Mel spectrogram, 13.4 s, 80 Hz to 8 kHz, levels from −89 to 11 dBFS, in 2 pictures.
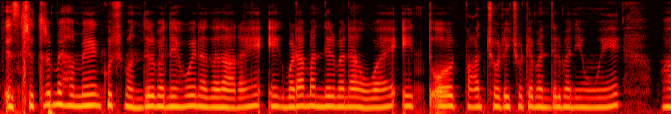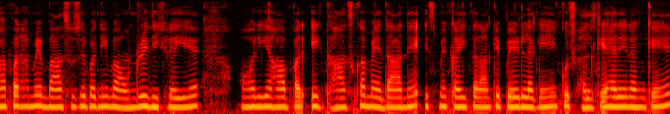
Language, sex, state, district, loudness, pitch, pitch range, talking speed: Hindi, female, Bihar, Sitamarhi, -32 LUFS, 215 Hz, 210-225 Hz, 255 wpm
